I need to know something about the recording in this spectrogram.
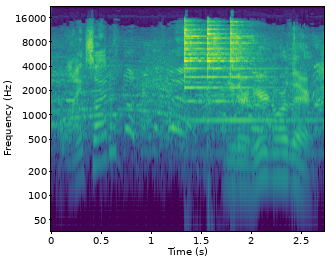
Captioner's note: bell ringing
